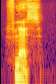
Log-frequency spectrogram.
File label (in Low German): "Fläß", Platt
